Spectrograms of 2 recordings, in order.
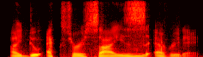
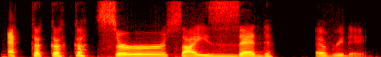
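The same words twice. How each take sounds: First: Said in the usual way. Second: Ek-ka-ka-ka-sercise, stumbling on the k; stuttered exercise. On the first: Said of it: "correct take". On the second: Shown as a demonstration. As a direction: trip over the cluster in exercise. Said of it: "wrong take of exercise".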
